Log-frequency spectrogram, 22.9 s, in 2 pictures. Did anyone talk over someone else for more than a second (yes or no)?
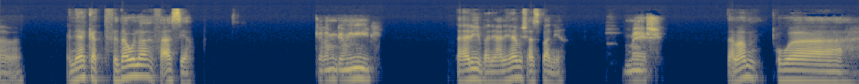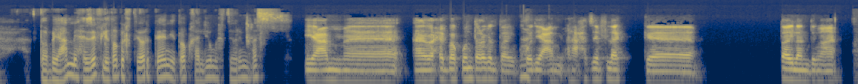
no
